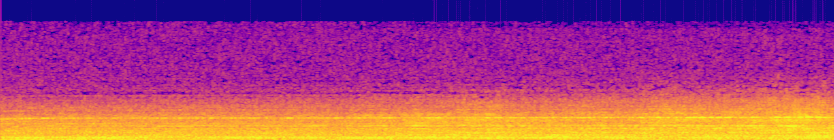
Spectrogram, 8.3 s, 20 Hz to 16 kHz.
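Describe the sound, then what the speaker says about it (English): Airbus A319 airliner departing Manchester Airport, a steady broadband jet engine roar heard from a distance, holding constant and swelling slightly toward the end. "this A319 just nipping down to Paris"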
